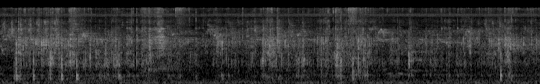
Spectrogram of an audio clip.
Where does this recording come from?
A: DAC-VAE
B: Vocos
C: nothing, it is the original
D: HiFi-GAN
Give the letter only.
C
